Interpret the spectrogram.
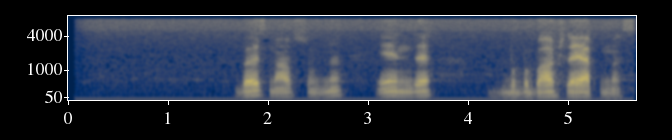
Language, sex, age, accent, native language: Uzbek, male, under 19, Toshkent shahri, Uzbek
